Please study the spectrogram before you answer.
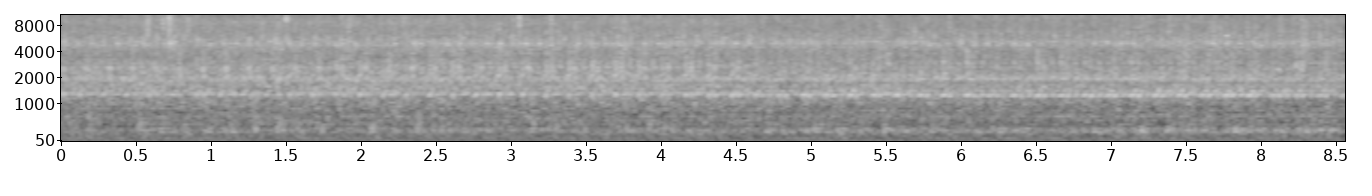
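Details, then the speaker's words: Transit Liner bus diesel idling raised slightly: constant gritty growl with a thin whine on top from the fan drive; worn bearings and gears in the fan-drive bevel gear mitre box. "Hear that fan hub though? That belt has actually been touching my mouth. That gearbox for the fan? I'm not gonna like my answer, but I think that's the mitre box."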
